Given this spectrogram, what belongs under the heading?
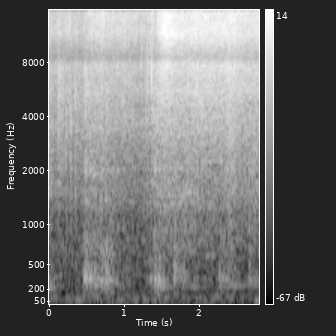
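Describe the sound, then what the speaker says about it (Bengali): Washed, drained rice tipped into a hot pan of fried aromatics for polao, with a steady sizzle and frying hiss and occasional stirring scrapes throughout, no voices. "আমি এখন এর মধ্যে চালটা দিয়ে দিব।"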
